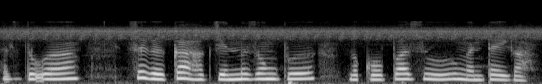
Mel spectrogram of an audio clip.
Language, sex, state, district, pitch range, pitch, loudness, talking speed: Wancho, female, Arunachal Pradesh, Longding, 225-255 Hz, 245 Hz, -14 LUFS, 145 wpm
